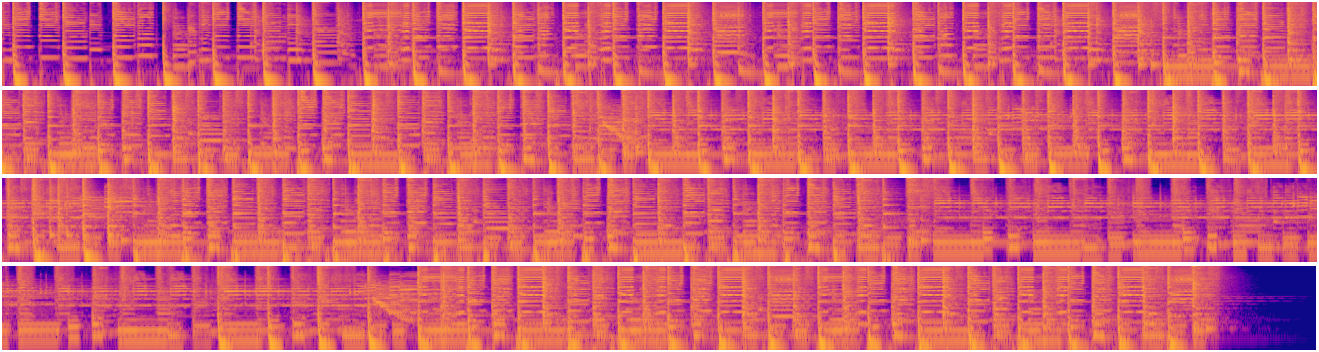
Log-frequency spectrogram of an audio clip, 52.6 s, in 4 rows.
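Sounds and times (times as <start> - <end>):
cumbia music: 0.1 - 51.9.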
